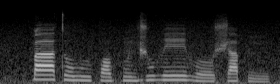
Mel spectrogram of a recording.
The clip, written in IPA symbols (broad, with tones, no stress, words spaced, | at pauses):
k͡paː˦to˧ wu˨pɔ˨ kʷĩ˧d͡ʒu˦veː˦voː˨ ʃa˧ pĩ˨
